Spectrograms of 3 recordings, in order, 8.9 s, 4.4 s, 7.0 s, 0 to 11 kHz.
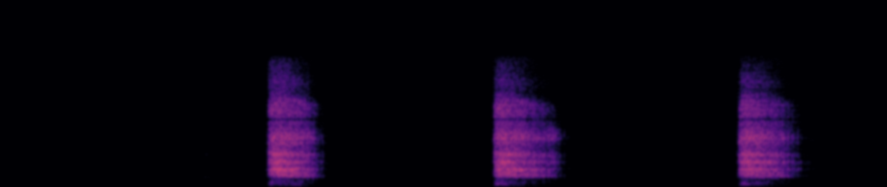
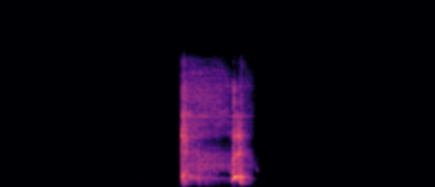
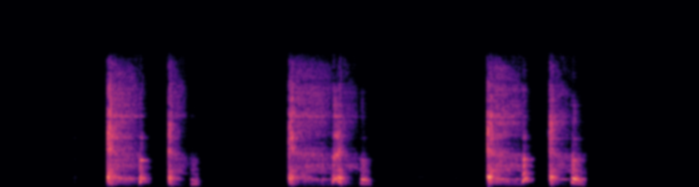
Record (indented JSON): {
  "exhalation_length": "8.9 s",
  "exhalation_amplitude": 3787,
  "exhalation_signal_mean_std_ratio": 0.32,
  "cough_length": "4.4 s",
  "cough_amplitude": 26241,
  "cough_signal_mean_std_ratio": 0.2,
  "three_cough_length": "7.0 s",
  "three_cough_amplitude": 28507,
  "three_cough_signal_mean_std_ratio": 0.32,
  "survey_phase": "alpha (2021-03-01 to 2021-08-12)",
  "age": "45-64",
  "gender": "Female",
  "wearing_mask": "No",
  "symptom_cough_any": true,
  "symptom_diarrhoea": true,
  "symptom_fatigue": true,
  "smoker_status": "Ex-smoker",
  "respiratory_condition_asthma": false,
  "respiratory_condition_other": false,
  "recruitment_source": "Test and Trace",
  "submission_delay": "2 days",
  "covid_test_result": "Positive",
  "covid_test_method": "RT-qPCR",
  "covid_ct_value": 20.0,
  "covid_ct_gene": "ORF1ab gene",
  "covid_ct_mean": 20.5,
  "covid_viral_load": "190000 copies/ml",
  "covid_viral_load_category": "Low viral load (10K-1M copies/ml)"
}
